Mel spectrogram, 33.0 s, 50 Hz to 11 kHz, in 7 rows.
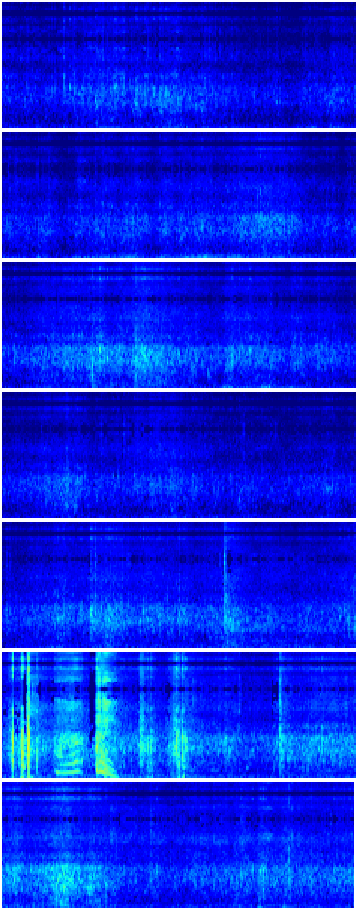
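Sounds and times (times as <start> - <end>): waves surging against a wall: 0.0 - 33.0
wind on microphone: 4.2 - 8.6, 10.6 - 13.6.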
